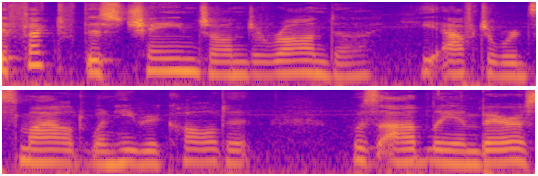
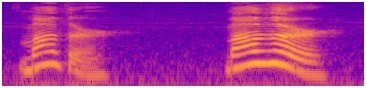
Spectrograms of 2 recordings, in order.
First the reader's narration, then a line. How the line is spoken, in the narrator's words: he called out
